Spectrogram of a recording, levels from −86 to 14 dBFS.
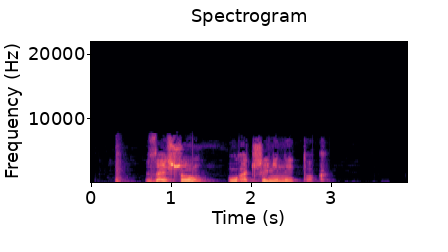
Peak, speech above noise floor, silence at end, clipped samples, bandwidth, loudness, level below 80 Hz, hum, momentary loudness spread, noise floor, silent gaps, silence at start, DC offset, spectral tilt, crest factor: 0 dBFS; 62 dB; 1.05 s; under 0.1%; 7.8 kHz; -14 LUFS; -58 dBFS; none; 25 LU; -76 dBFS; none; 0.3 s; under 0.1%; -4 dB/octave; 18 dB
